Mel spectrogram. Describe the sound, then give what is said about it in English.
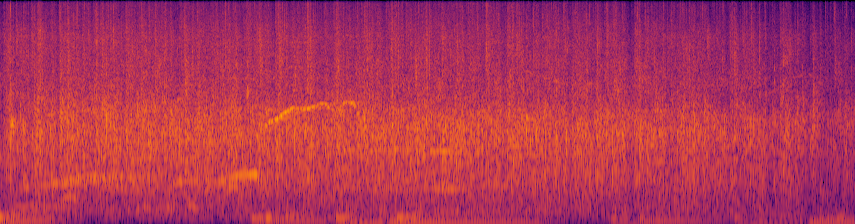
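An audience at a music show claps steadily and loudly for several seconds for everyone involved in running the venue, a dense, sustained wash of applause with a few faint voices and whistles mixed in. “So I think you should give everyone a round of applause here.”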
